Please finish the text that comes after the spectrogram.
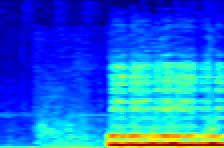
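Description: An unanswered telephone call rings with a loud, steady electronic tone that starts abruptly after a quiet moment and continues without pause.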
